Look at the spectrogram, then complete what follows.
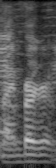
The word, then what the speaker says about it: Steenburgen: Steinberger, yeah.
